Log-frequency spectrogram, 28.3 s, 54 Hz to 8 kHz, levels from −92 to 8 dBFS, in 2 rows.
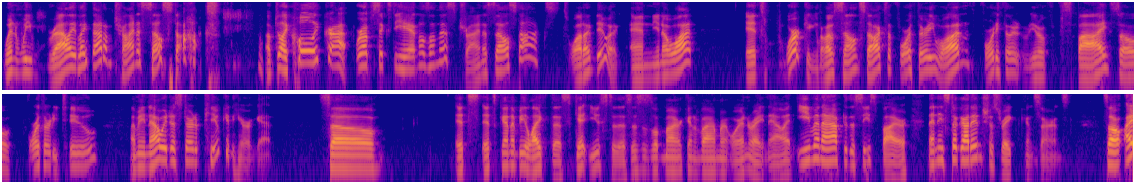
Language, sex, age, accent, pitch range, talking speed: English, male, 40-59, American, 135-195 Hz, 190 wpm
